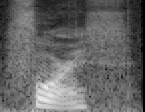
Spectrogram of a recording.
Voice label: "forth", us

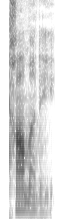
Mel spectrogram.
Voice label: "comedy", us

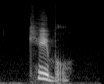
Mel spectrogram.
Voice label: "cable", us

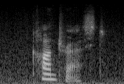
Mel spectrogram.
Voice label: "contrast", us

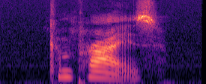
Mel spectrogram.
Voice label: "comprise", us

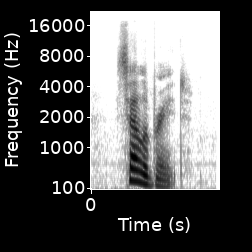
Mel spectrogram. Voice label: "celebrate", us

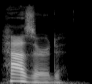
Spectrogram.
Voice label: "hazard", oxford

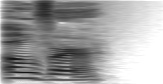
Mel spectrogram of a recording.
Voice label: "over", oxford

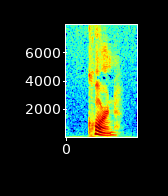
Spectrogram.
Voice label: "corn", us

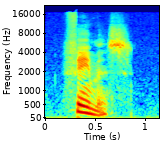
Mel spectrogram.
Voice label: "famous", us

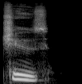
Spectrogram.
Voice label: "choose", oxford

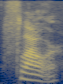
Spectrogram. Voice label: "flower", us

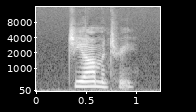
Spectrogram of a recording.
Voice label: "geometry", us

